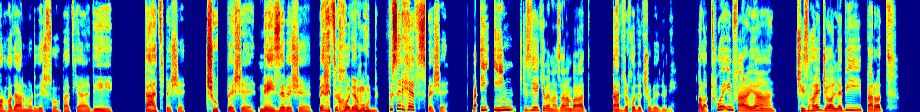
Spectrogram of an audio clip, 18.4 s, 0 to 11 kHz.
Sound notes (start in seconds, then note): 7.8 laughs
